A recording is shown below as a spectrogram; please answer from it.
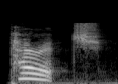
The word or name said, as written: parritch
